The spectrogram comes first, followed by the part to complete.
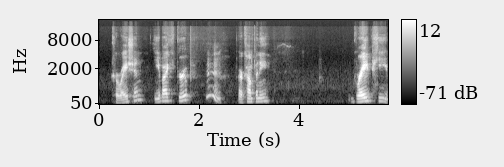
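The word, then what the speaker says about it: Greyp: e-bike group or company gray p pronounced like the fruit late last year supposedly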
